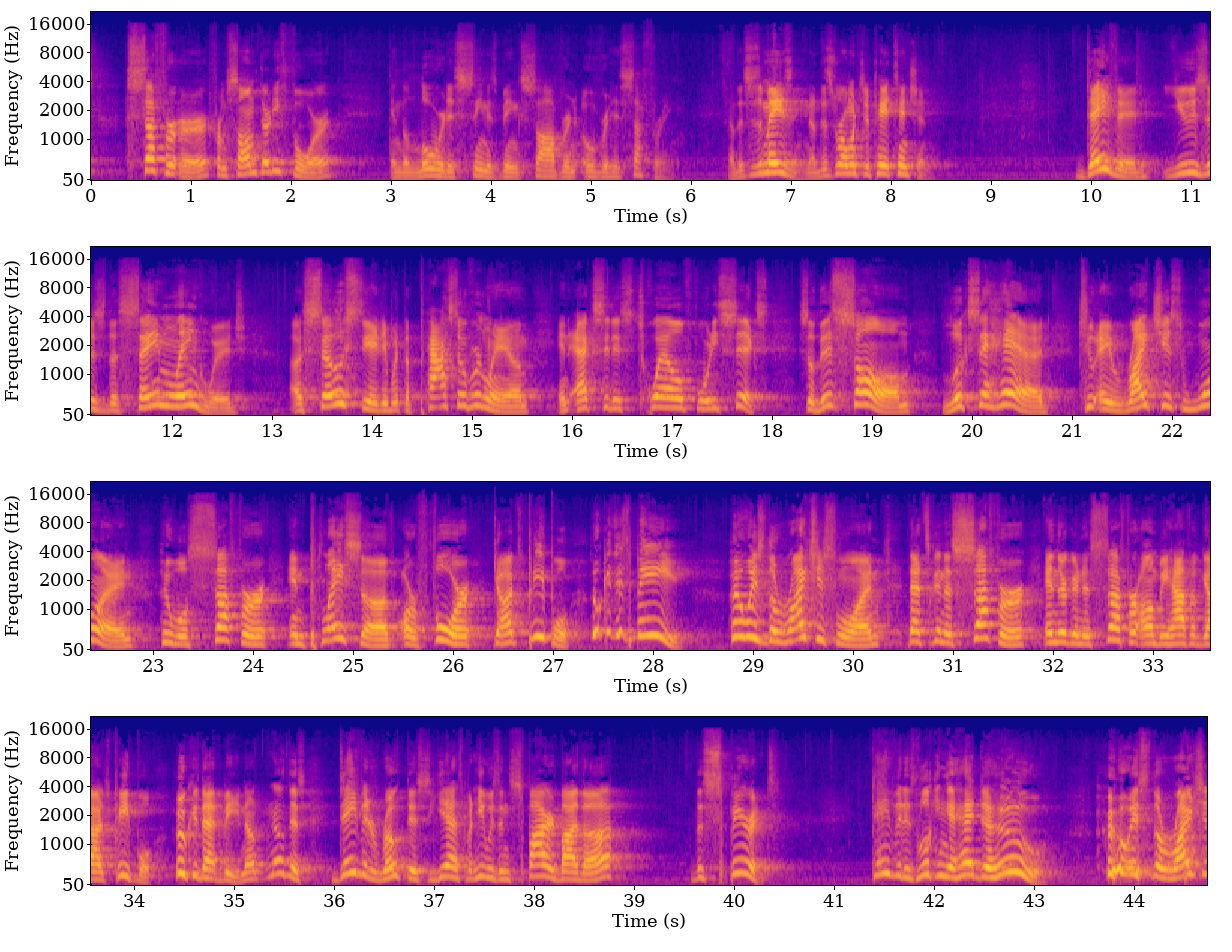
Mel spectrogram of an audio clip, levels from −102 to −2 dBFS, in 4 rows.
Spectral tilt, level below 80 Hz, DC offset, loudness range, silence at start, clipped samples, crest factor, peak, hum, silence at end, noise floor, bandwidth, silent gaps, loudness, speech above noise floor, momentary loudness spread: -4.5 dB/octave; -70 dBFS; under 0.1%; 6 LU; 0.35 s; under 0.1%; 22 dB; -2 dBFS; none; 0 s; -62 dBFS; 16 kHz; none; -22 LUFS; 40 dB; 14 LU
